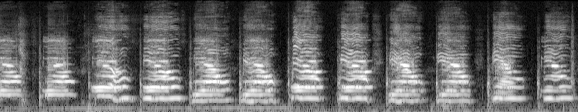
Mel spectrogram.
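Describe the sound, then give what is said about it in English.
A toy keyboard plays recorded cat meows as notes, about eleven short meows in a steady rhythm that step up and down in pitch, loud, with no talking. “We got this kitty cat keyboard, and then he can have.”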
